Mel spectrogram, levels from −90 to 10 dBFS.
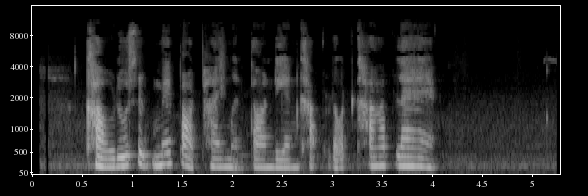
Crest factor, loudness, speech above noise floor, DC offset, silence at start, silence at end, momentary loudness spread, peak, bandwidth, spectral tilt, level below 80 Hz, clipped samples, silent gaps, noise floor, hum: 24 dB; -27 LUFS; 30 dB; under 0.1%; 0.55 s; 1.25 s; 10 LU; -6 dBFS; 10.5 kHz; -6 dB/octave; -68 dBFS; under 0.1%; none; -56 dBFS; none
